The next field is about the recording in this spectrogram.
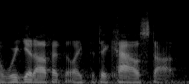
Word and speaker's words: Dachau: Dachau? I don't know if I'm saying it right. Dachau. – Dachau. – Yeah, yeah. Dachau. That's what it was.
